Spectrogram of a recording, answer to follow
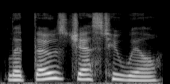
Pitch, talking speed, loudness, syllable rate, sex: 220 Hz, 175 wpm, -16 LUFS, 3.9 syllables/s, female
